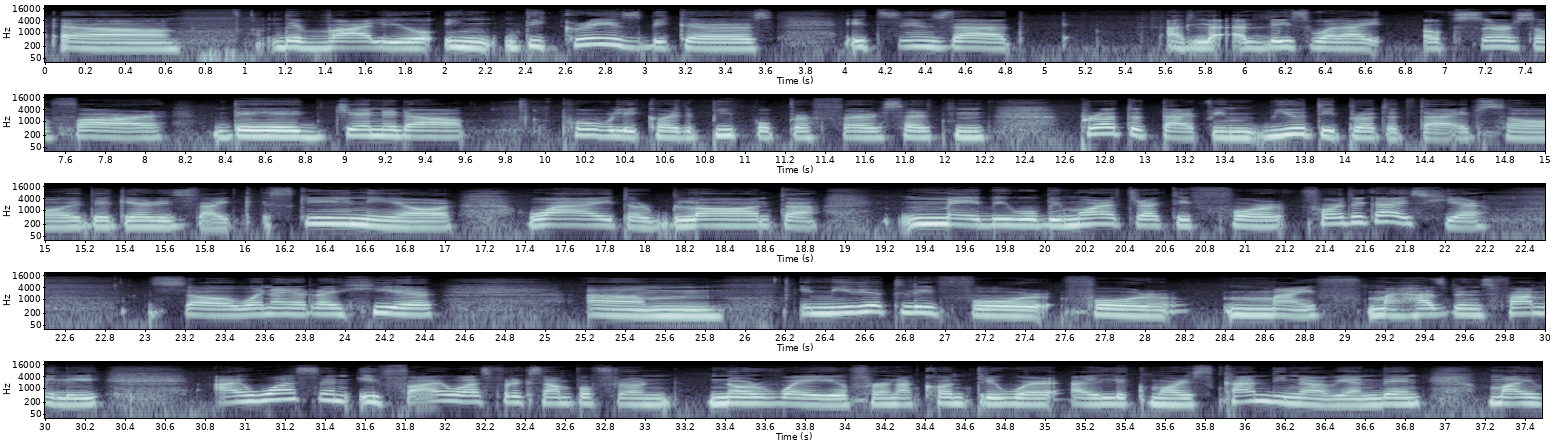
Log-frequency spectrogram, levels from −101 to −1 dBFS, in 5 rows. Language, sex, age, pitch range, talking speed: English, female, 20-39, 165-200 Hz, 135 wpm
